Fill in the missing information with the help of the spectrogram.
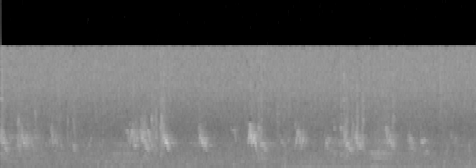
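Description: Small birds chirping on and off in short calls over steady outdoor background noise.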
